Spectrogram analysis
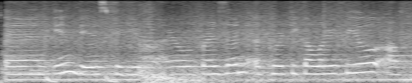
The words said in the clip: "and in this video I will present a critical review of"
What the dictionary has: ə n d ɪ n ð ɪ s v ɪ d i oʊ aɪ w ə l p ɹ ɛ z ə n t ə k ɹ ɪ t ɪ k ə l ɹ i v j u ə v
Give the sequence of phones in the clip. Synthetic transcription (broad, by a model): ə n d ɪ n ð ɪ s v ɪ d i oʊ aɪ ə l p ɹ ɛ z ə n t ə k ɹ ɪ t ɪ k ə l ɹ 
